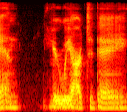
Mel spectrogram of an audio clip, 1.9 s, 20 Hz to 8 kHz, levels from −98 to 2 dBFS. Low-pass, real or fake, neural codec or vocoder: 7.2 kHz; fake; vocoder, 22.05 kHz, 80 mel bands, HiFi-GAN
